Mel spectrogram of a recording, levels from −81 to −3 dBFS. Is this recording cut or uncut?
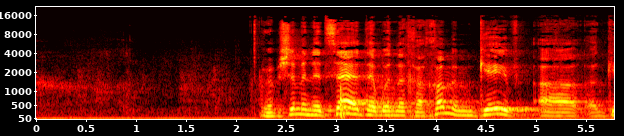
uncut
